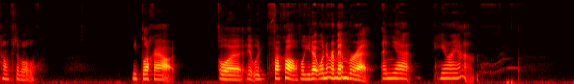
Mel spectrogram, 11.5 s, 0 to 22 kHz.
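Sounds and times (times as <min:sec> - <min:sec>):
speech: 0:00.0 - 0:00.8, 0:02.6 - 0:03.5, 0:04.3 - 0:09.6
low noise: 0:00.0 - 0:11.4
female cat in heat yowling: 0:09.6 - 0:10.4.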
